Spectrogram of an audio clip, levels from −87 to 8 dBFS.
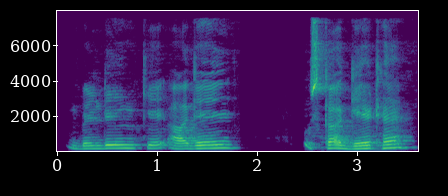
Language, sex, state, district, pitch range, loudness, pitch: Hindi, male, Uttar Pradesh, Gorakhpur, 165-190 Hz, -20 LUFS, 180 Hz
